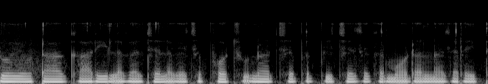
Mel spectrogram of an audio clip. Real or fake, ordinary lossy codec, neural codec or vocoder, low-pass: real; none; none; 7.2 kHz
